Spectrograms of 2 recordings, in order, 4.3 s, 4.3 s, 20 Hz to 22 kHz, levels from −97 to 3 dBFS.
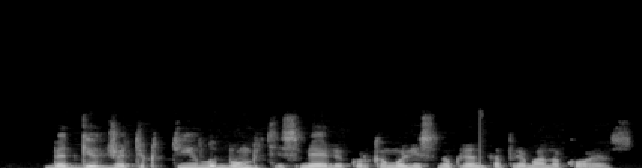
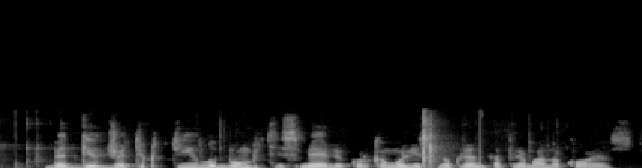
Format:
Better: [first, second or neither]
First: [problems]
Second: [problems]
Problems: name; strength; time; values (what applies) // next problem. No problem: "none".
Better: first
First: none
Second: background sound (Wood); 19 dB below the speech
